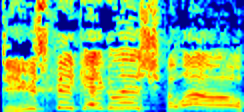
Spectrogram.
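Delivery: very high-pitched, very loud, shrill American voice. Recalling how they acted while abroad: mock ignorant american tourist. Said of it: "the more ignorant and stereotypically American we acted".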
